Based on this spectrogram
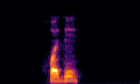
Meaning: God
- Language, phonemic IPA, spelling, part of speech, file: Northern Kurdish, /xʷɛˈdeː/, Xwedê, noun, Ku-Xwedê.oga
